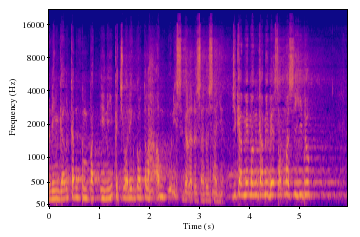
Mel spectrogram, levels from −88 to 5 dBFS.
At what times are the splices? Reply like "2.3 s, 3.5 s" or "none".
3.6 s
